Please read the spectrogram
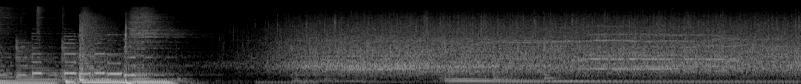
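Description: Live rock band playing the closing chords of a song with hard drum hits, cutting off abruptly about two seconds in. Audience applause then swells and carries on steadily, with a low note held underneath.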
